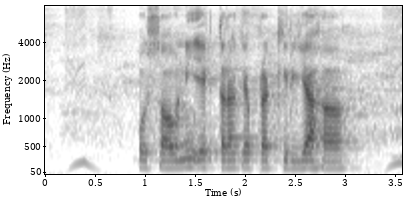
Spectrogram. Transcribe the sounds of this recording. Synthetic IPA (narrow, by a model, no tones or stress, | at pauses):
osɔwnieːkt̪əɾəɦkepɾəkɾijaɦɛ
